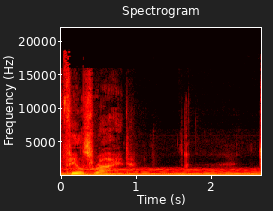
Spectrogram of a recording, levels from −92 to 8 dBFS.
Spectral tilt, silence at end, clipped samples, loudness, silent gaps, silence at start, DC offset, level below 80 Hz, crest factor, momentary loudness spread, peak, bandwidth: -5 dB/octave; 0 s; under 0.1%; -32 LUFS; none; 0 s; under 0.1%; -36 dBFS; 16 dB; 9 LU; -14 dBFS; 19 kHz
